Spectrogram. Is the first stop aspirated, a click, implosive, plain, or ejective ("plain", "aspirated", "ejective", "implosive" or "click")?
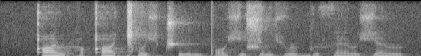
ejective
